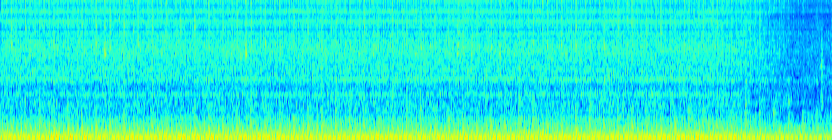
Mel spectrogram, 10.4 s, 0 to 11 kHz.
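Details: 2011 Jeep Wrangler JKU at idle after an oil change, filter switched from FRAM to WIX and a quart of Lucas synthetic additive added; low, dull rhythmic clunk about twice a second, owner unsure if engine or a worsening exhaust leak.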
